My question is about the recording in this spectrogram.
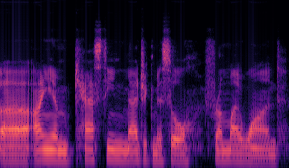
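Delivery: normal talking voice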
